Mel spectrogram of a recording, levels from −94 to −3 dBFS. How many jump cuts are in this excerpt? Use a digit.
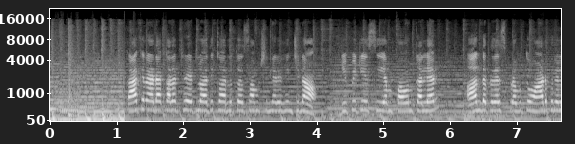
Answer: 0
